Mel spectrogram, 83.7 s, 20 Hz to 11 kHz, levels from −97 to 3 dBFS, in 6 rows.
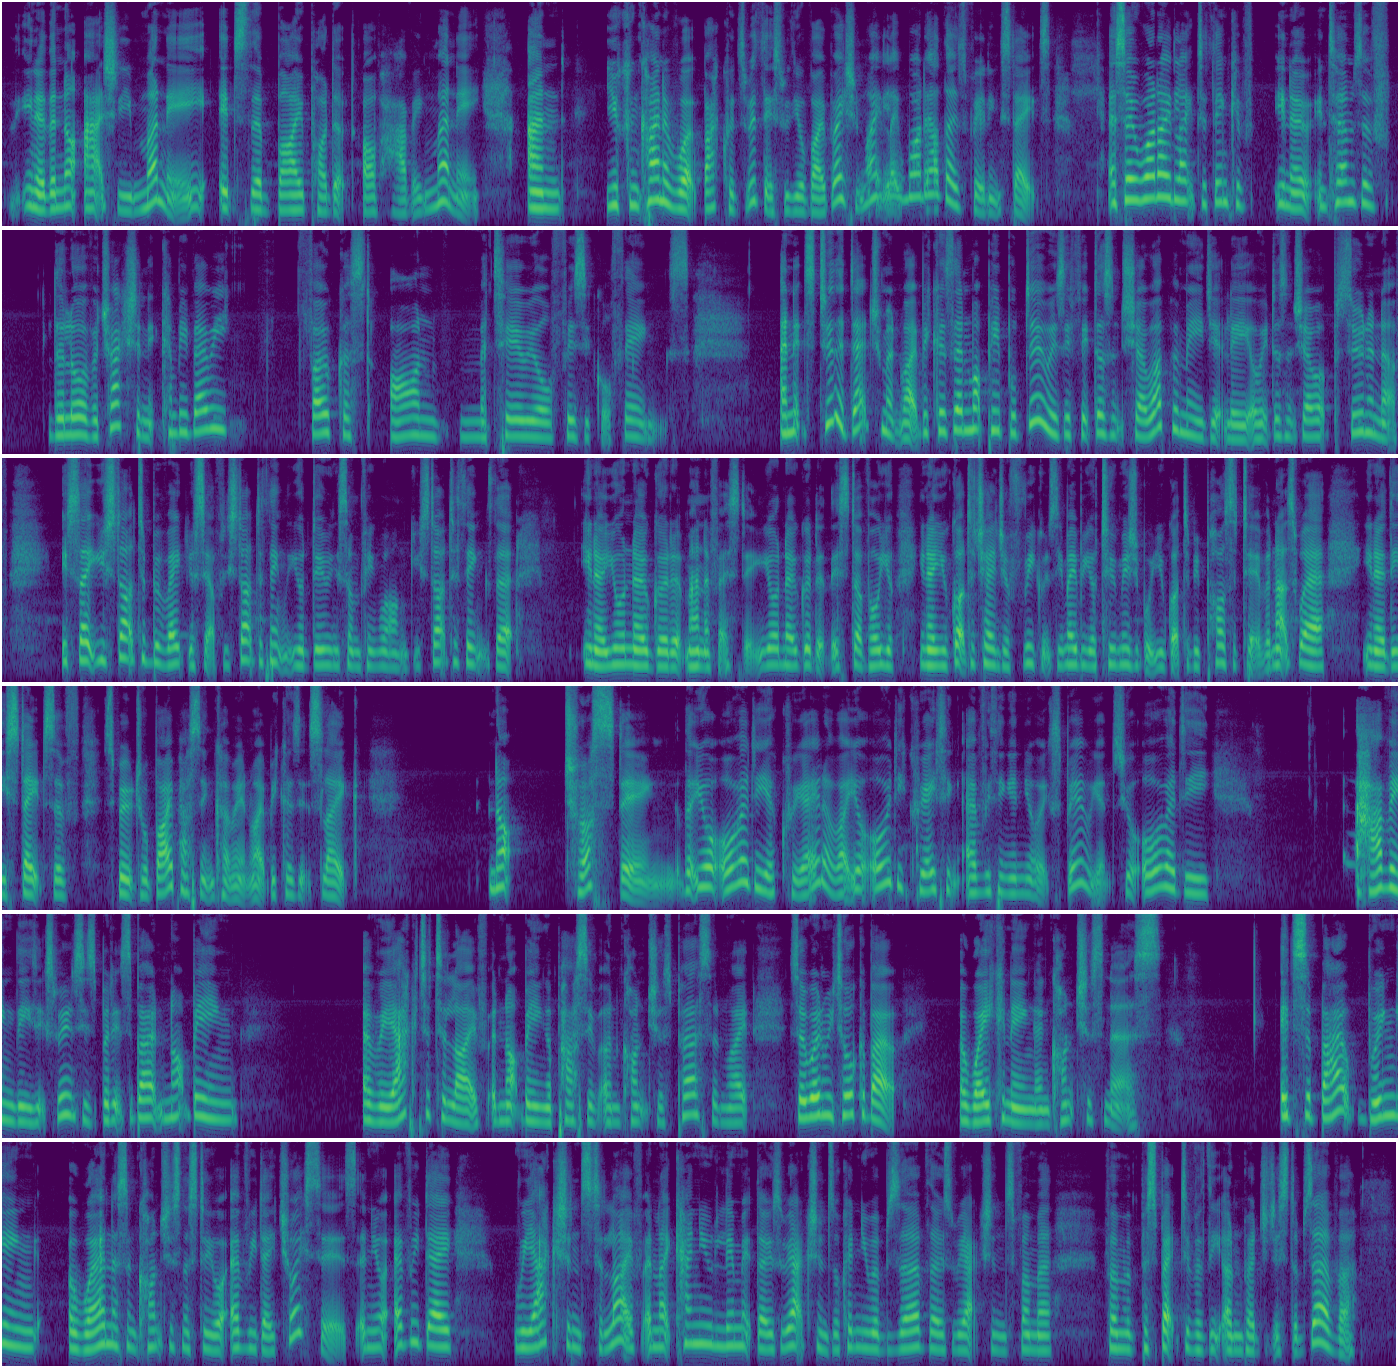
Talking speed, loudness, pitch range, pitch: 170 wpm, -29 LUFS, 185-250 Hz, 210 Hz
